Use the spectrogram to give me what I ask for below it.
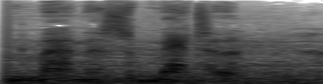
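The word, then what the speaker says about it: Manus Metyr: How do you pronounce the name of this place? Manus Meta.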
